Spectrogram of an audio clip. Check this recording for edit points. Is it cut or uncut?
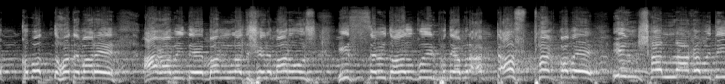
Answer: uncut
